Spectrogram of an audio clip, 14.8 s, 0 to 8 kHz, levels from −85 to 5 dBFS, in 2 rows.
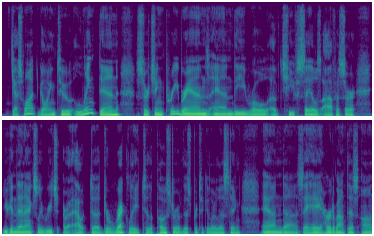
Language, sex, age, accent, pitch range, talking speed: English, male, 50-69, American, 80-105 Hz, 150 wpm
